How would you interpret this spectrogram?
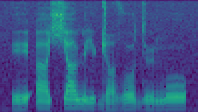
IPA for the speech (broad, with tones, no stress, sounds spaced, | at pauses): e˩˥ ʔ a˧ ç a˥ ɳ i˩˥ ɖ i˩ ðˤ y˧ d ø˩ ŋ o˥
